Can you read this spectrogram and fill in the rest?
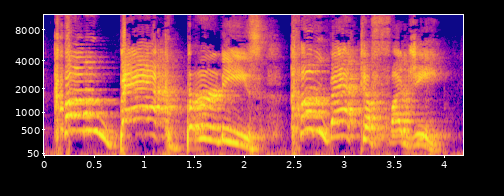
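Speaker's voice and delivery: put-on high toddler scream after the birds. A narrator's reading. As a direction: shriek for the pigeons to come back, high. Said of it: "was screaming".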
